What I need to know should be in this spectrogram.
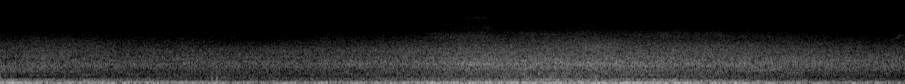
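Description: Fabric rustles against a microphone.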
